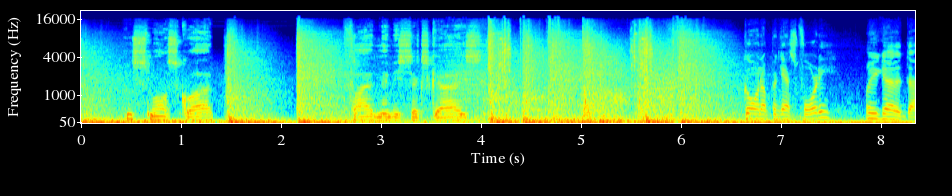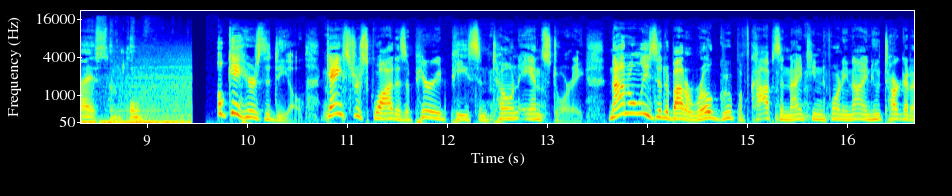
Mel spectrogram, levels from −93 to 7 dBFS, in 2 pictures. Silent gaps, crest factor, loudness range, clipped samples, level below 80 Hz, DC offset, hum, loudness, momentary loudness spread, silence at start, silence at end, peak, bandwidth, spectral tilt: none; 20 dB; 4 LU; under 0.1%; -24 dBFS; under 0.1%; none; -21 LUFS; 10 LU; 0 s; 0 s; -2 dBFS; 17 kHz; -4.5 dB/octave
